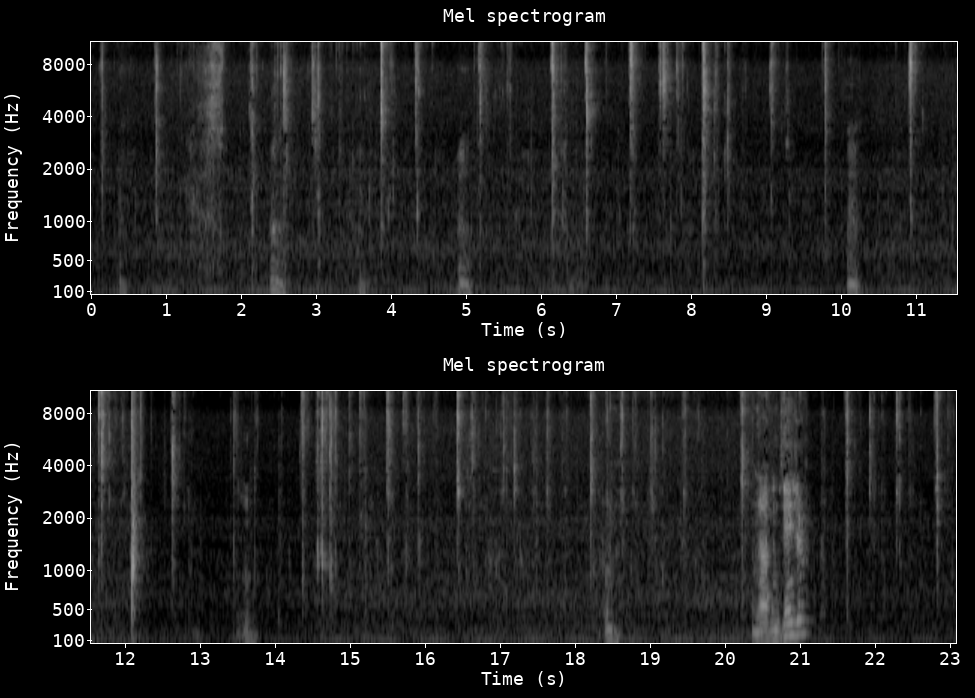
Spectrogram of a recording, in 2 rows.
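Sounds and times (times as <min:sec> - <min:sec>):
faint low hum: 0:00.0 - 0:23.0
close chewing and lip smacks: 0:02.1 - 0:10.0, 0:12.6 - 0:20.4, 0:21.2 - 0:23.0.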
